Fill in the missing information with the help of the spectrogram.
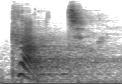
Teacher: It's very close to A. A, you open the mouth to say A, but you end up saying E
